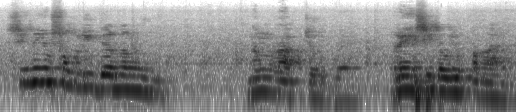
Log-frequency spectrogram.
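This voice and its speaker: A man preaching as a pastor, animated and humorous, mixing English phrases and often calling out amen. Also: on the high side, measured pace, far from the mic, a little hiss or hum. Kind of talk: Tagalog sermon with humor. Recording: echoey hall, mic from afar.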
